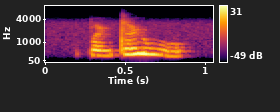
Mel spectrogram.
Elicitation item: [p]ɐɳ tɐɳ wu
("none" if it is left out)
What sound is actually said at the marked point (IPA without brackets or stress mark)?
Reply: p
